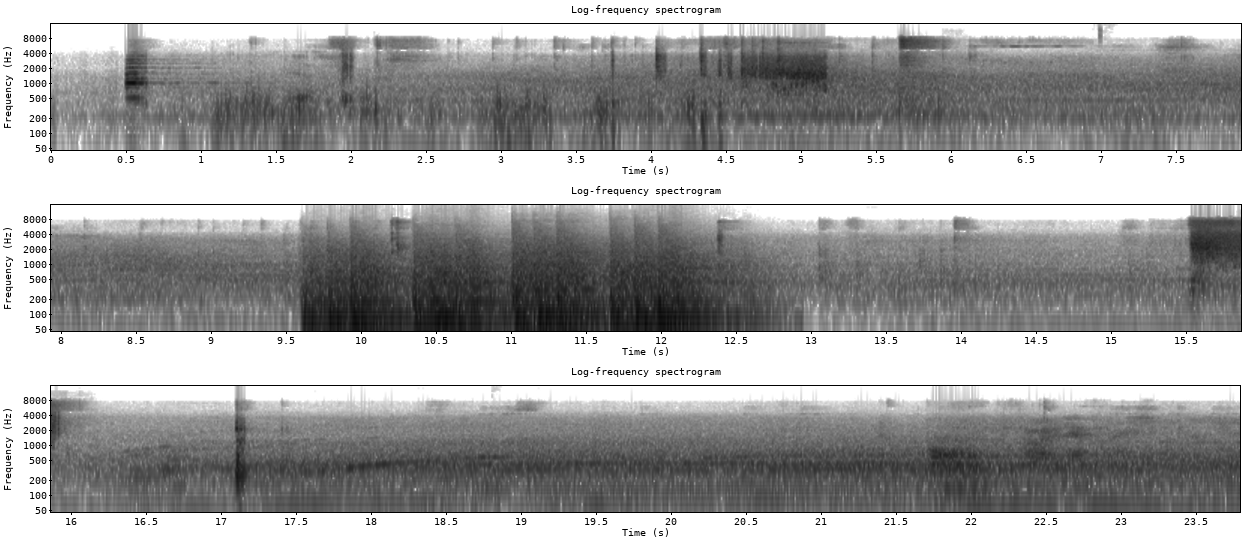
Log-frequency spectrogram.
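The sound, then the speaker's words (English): A city bus rumbles up and stops to pick up a passenger, with a short horn toot, a loud hissing burst of air as the doors open, then the engine whining and idling. “So I'm It's here now. The bus is here.”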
